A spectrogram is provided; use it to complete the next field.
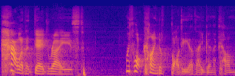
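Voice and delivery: low, mocking, dismissive, skeptical tone. Voicing questions people in the church faced, mock-dismissive questioning. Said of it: "there's a dismissive tone to the questions".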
